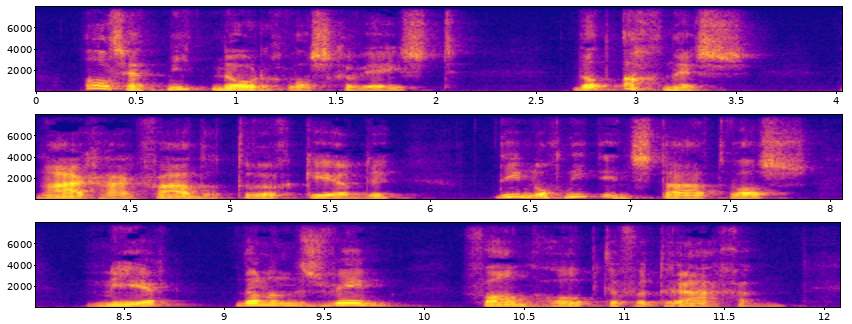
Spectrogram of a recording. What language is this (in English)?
Dutch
